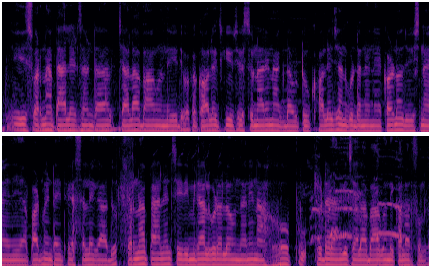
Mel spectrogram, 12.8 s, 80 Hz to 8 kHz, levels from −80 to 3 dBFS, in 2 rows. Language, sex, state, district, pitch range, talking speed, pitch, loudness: Telugu, male, Telangana, Nalgonda, 115-120 Hz, 155 wpm, 120 Hz, -35 LUFS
